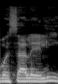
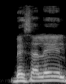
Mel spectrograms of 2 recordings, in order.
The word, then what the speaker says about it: Bezaleel: Estoy hablando de Bezaleel, o Bezalelí, como se dice. Muchos pronuncian la S ahí, en el hebreo casi no se pronuncia. Bezaleel podremos decir.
